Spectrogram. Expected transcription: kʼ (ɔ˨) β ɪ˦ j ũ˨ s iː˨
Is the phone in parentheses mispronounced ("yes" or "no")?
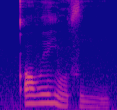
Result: yes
